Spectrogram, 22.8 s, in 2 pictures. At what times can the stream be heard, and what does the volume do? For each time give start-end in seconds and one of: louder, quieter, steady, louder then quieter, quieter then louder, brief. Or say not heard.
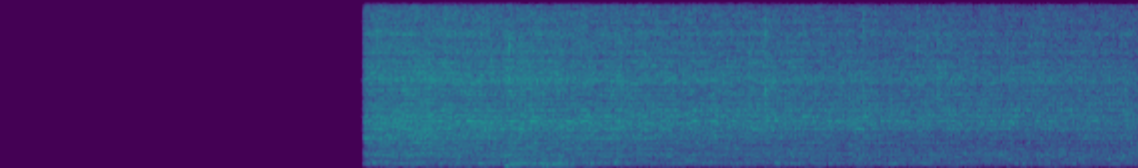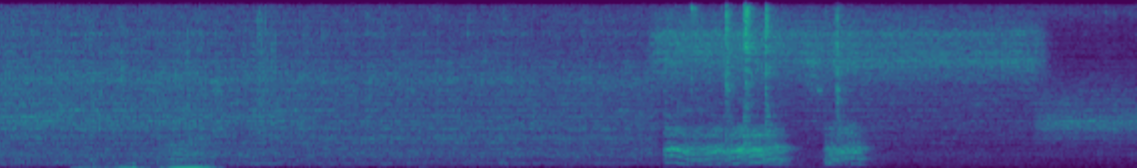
3.6-22.7 quieter.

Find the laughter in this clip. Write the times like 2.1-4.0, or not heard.
not heard.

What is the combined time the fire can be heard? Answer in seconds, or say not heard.
not heard.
